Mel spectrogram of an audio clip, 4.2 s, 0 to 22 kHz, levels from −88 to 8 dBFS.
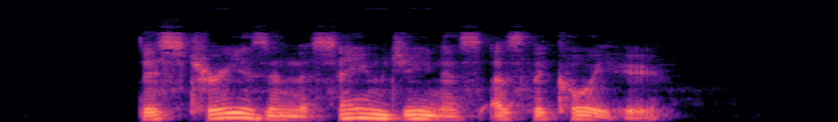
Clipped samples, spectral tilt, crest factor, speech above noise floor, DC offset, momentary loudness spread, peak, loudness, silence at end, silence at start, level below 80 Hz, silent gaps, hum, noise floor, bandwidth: under 0.1%; -7 dB/octave; 14 dB; 70 dB; under 0.1%; 8 LU; -4 dBFS; -18 LUFS; 0.9 s; 0.7 s; -56 dBFS; none; none; -87 dBFS; 7.6 kHz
